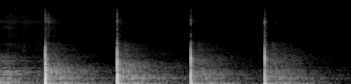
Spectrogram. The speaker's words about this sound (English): He's about to leave. He's about to stop knocking at the door. No more.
